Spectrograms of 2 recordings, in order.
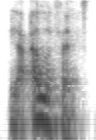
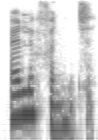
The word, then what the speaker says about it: elephant: An elephant is larger than elephant. Jadi kita ada ini ya, PH di Inggris itu jadi F, elephant. Elephant.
